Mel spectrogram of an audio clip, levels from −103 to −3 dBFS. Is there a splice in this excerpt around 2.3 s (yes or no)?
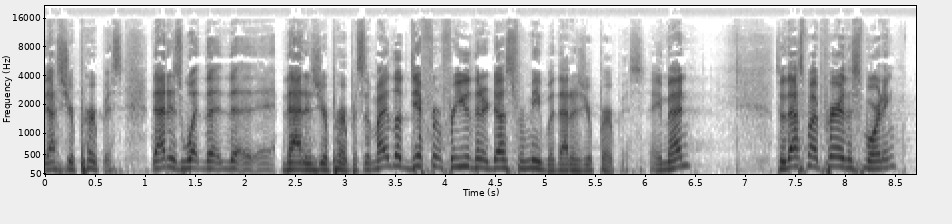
yes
